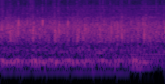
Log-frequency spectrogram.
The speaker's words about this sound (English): Can we just give them a little round of applause?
